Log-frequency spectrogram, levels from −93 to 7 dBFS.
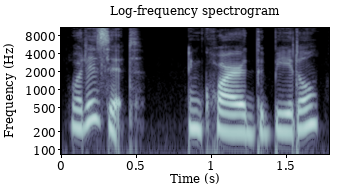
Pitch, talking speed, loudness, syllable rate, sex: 220 Hz, 200 wpm, -17 LUFS, 6.4 syllables/s, female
